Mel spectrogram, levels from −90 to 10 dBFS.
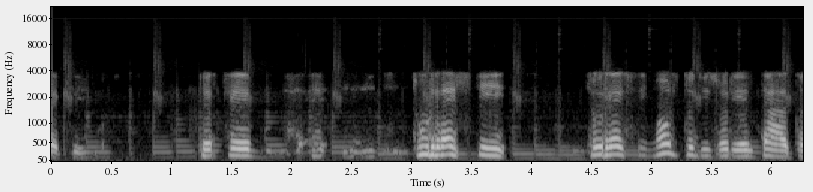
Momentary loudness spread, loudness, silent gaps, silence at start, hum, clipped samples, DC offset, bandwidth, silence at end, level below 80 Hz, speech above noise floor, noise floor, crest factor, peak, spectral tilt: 20 LU; -23 LUFS; none; 0 s; none; under 0.1%; under 0.1%; 7.6 kHz; 0 s; -64 dBFS; 28 dB; -51 dBFS; 20 dB; -6 dBFS; -8.5 dB/octave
